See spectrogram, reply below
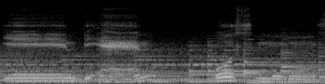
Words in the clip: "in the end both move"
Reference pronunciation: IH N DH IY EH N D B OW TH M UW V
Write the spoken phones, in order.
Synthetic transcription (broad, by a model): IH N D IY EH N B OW S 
